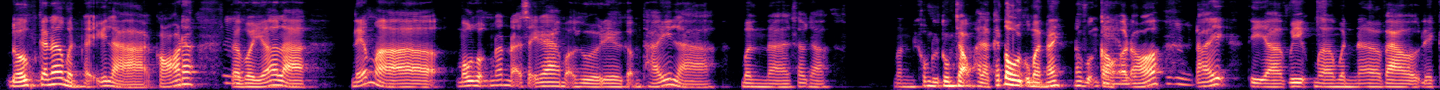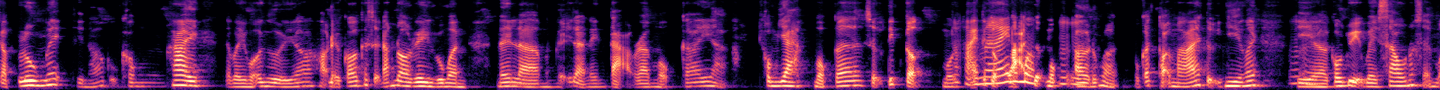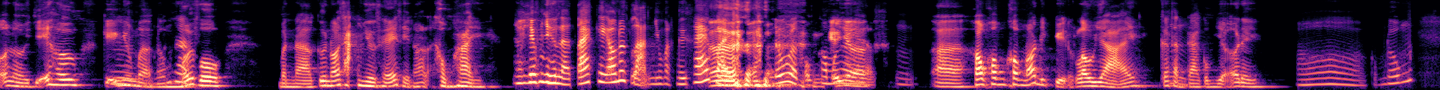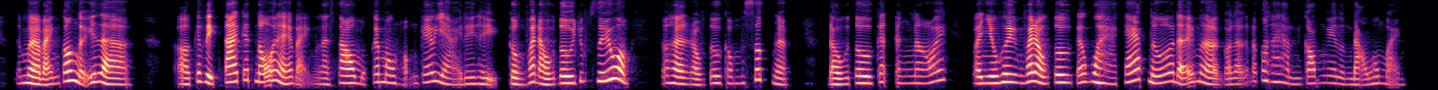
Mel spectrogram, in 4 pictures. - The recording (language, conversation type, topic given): Vietnamese, podcast, Làm thế nào để tái kết nối với nhau sau một mâu thuẫn kéo dài?
- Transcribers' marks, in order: other background noise; tapping; laughing while speaking: "Nó giống như là"; laugh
